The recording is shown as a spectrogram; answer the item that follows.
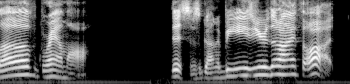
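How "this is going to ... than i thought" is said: snarling wolf-like voice. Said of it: "the wolf snarled".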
